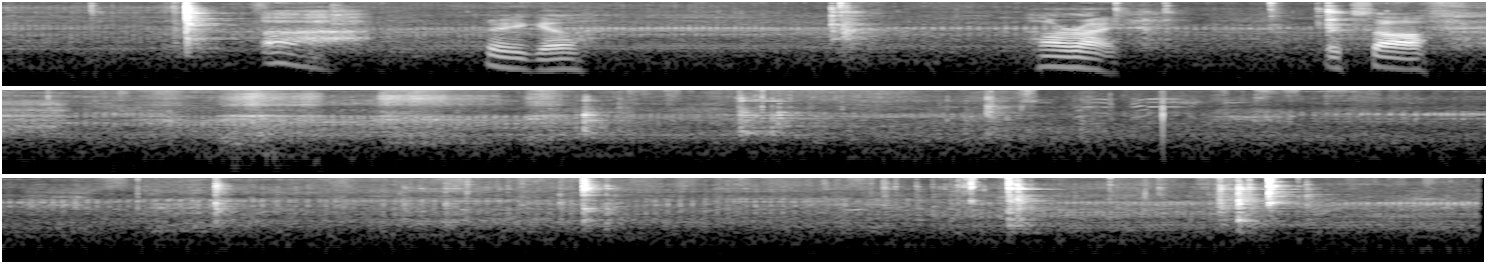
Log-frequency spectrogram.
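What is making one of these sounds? Metal clinks and knocks on a steel tower.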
